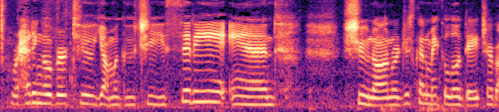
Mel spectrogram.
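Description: Loud background noise fills the recording. A woman speaks through it with ordinary pitch variation. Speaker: family vlogger. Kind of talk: casual vlog chat. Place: home room. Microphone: phone near.

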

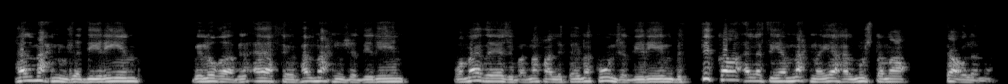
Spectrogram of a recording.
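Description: A man talks at a moderate pace against a quiet background, his pitch varying in an ordinary way. His tone is dark and mellow, and somewhat breathy. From Palestine. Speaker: philosophy professor. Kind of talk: seminar presentation. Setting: video call. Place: home room. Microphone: video call.

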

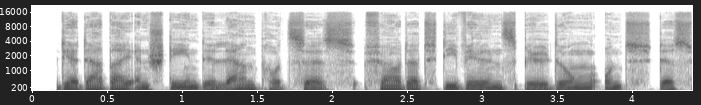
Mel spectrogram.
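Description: Fairly low in pitch, a man talks with very wide pitch swings and a dark, mellow tone. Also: very clean recording, silent background. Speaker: narrator of a training video. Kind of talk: scripted narration. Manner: formal.

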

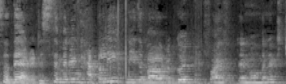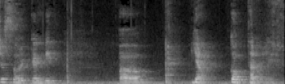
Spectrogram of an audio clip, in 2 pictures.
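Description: With a fairly high pitch and lively intonation, a woman speaks at a moderate pace with long, frequent pauses. Audible room echo and noticeable background noise fill the recording. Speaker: home cook demonstrating recipe. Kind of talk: cooking tutorial. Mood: warm, relaxed. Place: kitchen.

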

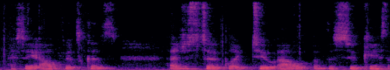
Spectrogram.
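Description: A woman speaks with a high pitch. Audible room echo and light background noise surround her voice. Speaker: vlogger. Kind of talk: casual vlog chat. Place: bathroom. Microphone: phone near.

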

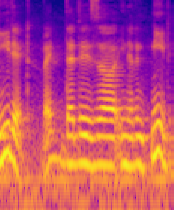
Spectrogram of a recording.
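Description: Light background noise sits under speech delivered at a moderate pace with fairly even intonation. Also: man. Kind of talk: interview answer. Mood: friendly, smiling. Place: office. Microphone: lapel.

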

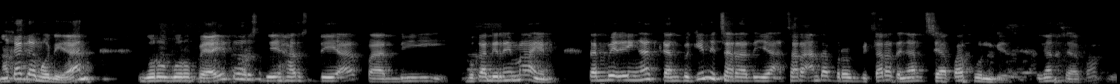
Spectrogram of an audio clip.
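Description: A man talks at a moderate pace with lively intonation and a high pitch. Light background noise sits behind him. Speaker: professor. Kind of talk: keynote talk. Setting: video call. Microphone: video call.

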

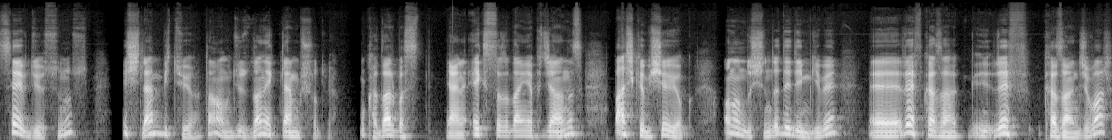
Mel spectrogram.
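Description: A man talks at a moderate pace and medium pitch, with very wide pitch swings. The recording is very clean with a silent background. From Ankara, Turkey. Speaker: crypto YouTuber. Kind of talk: tutorial.

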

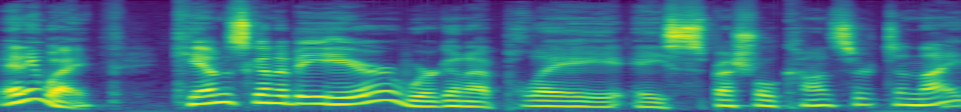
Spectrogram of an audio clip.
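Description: His pitch jumps up and down very widely. The voice is a man's. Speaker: talk show host. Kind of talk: casual TV host chat. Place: studio. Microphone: studio mic.

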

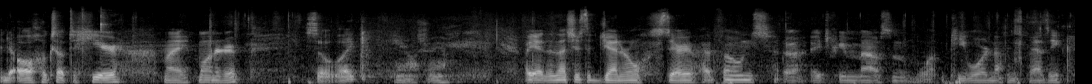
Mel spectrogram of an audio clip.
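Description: Noticeable background noise runs under the speech. The pace is moderate, with long, frequent pauses. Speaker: gaming YouTuber. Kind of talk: casual vlog tutorial. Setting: home bedroom. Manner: casual, filler-heavy.

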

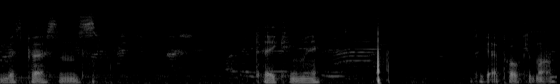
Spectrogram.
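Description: A man's fairly low-pitched voice with vocal fry, at a fairly slow pace. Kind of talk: casual talk to camera.

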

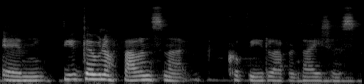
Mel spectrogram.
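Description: A woman talks at a moderate pace with a somewhat breathy voice and fairly even intonation. Light background noise can be heard. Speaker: vlogger. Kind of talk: casual vlog chat. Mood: relaxed, a little weary. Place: home room. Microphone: phone near.

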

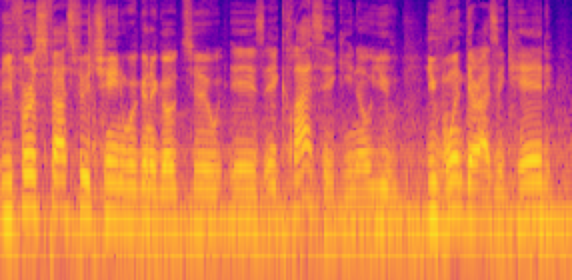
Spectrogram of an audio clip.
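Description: A man's voice has a dry sound with no echo, with noticeable background noise behind it. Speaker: YouTuber; food reviewer. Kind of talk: casual comedic vlog with humor and swearing; casual vlog chat. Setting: fast food restaurants, ordering at counter. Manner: animated, joking, casual. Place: car. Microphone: lapel.

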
